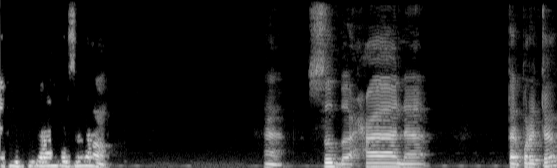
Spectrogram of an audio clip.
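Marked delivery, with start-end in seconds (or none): 3.9-5.2 সুবহানা very slow, with the b bounced; teacher spelling out সুবহানা slowly; slow qalqala demo. Shown as a demonstration. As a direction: drag out সুবহানা and jolt the b. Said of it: "কলকলা করেন".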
